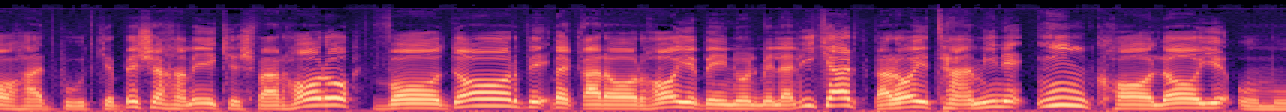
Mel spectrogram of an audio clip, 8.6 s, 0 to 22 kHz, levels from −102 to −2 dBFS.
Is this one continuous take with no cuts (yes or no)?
no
